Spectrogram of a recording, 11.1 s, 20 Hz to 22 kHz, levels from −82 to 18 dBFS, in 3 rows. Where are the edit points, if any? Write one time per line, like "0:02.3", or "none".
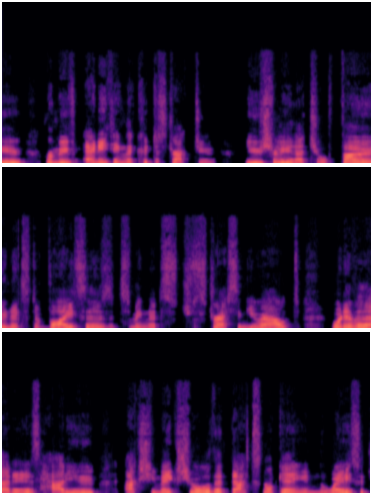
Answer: none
